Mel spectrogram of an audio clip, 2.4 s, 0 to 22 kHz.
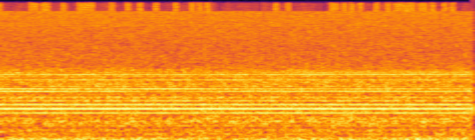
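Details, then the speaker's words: Marconi Model 295 two-band AM/shortwave tube receiver chassis, tubes lit: only steady mains hum with fixed buzzy tones and no audio when touching the front end; owner suspects front-end problems. "So I'm touching things that should cause something to happen in the speaker. Nothing at all is happening."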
